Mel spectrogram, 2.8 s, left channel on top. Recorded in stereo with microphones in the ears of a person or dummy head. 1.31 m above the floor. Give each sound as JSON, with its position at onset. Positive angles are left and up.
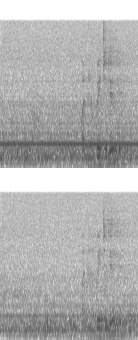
{"t": 1.6, "sound": "a man speaking", "side_deg": 30, "distance_m": 3.0}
